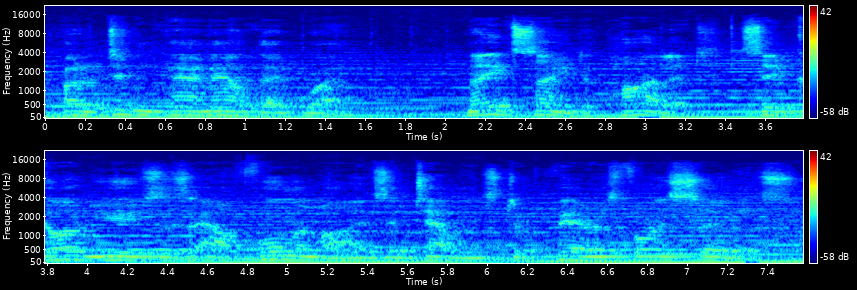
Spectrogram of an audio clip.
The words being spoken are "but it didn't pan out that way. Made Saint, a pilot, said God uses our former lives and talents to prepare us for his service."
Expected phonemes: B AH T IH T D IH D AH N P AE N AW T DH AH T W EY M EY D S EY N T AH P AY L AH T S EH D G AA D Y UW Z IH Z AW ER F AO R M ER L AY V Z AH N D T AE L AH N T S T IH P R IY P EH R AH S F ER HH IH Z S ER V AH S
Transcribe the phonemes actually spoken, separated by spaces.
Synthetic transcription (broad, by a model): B AH T IH T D IH D N P AE N AW T DH AH T W EY M EY D S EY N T AH P AY L AH T S EH D G AA D Y UW Z IH Z AW ER F AO R M ER L AY V Z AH N T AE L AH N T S T IH P R IY P EH R AH S F ER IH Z S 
